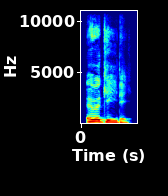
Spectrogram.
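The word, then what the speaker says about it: Urhoghide: Uragidi.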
